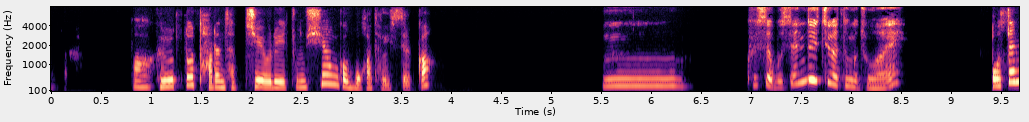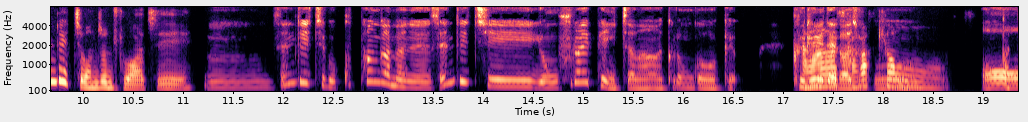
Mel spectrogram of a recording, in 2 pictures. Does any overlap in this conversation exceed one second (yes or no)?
yes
